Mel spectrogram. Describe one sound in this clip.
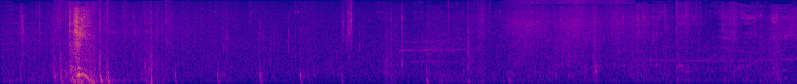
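Footsteps crunch softly through dry grass.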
